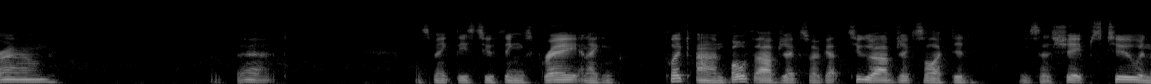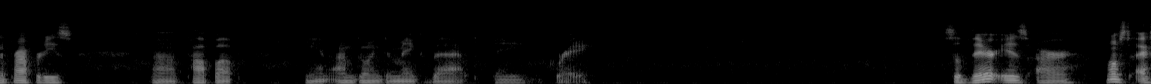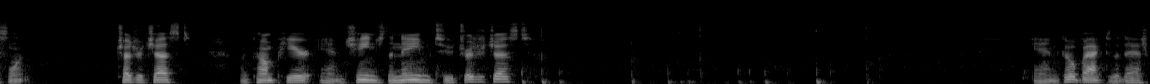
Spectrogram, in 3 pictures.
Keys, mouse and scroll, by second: 27.8-31.2 typing, 31.4 Return.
